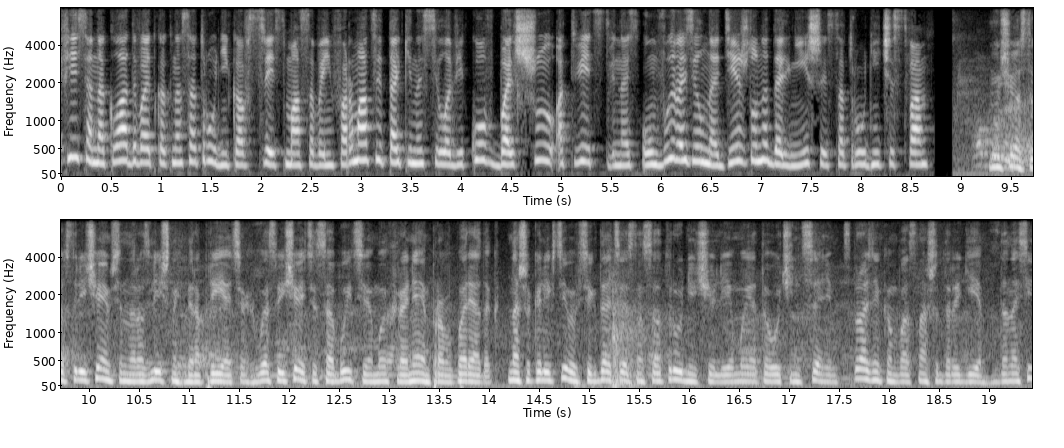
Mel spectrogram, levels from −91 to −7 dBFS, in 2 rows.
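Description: No technical faults can be heard anywhere in the clip. The sound arrives through a working call path with nothing above 8 kHz, which fits a wideband call codec such as G.722.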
